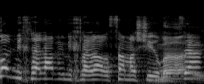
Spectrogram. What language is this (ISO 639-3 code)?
heb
